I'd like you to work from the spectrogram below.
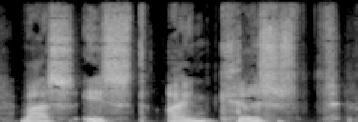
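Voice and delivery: slow, high catechism chant; booming priest. A narrator's reading. Priest quizzing children in church, slow ringing call. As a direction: ring out the question, drawn out and high. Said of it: "die dröhnende Stimme des Pfarrers".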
